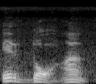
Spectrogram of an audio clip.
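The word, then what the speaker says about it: Erdoğan: é um presidente autoritário escreve erdogan mas a pronúncia é erdogan eu tive lá viu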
